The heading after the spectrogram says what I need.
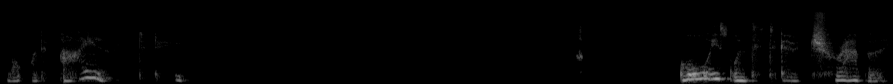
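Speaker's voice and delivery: soft, whispered inner voice; whispered thought. Real, not acted. Narrator voicing her private wish to travel, whispered. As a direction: whisper it to yourself.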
